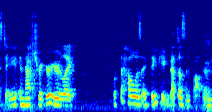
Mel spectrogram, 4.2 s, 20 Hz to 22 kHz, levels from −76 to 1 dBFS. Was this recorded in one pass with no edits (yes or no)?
yes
